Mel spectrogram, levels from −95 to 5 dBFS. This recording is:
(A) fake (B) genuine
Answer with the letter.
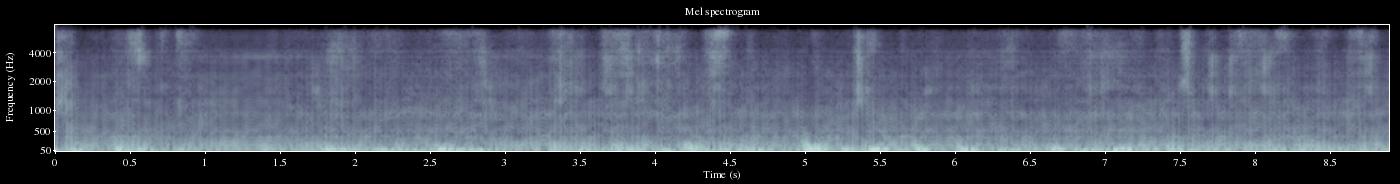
A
